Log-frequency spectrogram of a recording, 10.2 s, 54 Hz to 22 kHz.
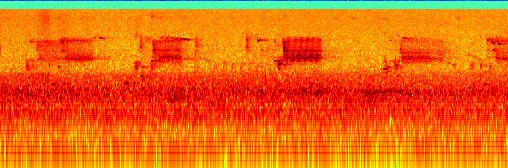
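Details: Northern cardinal singing short, bright, high phrases roughly every two seconds over a steady low rush, beside Sapsucker Woods Pond, Ithaca, New York, on 30 March 2024, while a pair of hooded mergansers dive for fish.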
